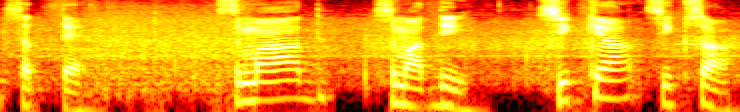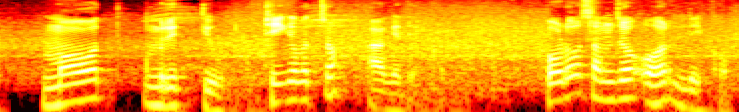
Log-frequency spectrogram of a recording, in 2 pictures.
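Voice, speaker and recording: A man's voice: a little high, fairly bright tone, a little hiss or hum. A man teaching a primary school language lesson to children, patient and repetitive, checking in with the class often. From Punjab. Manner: patient, repeats "ठीक है बच्चों" often.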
